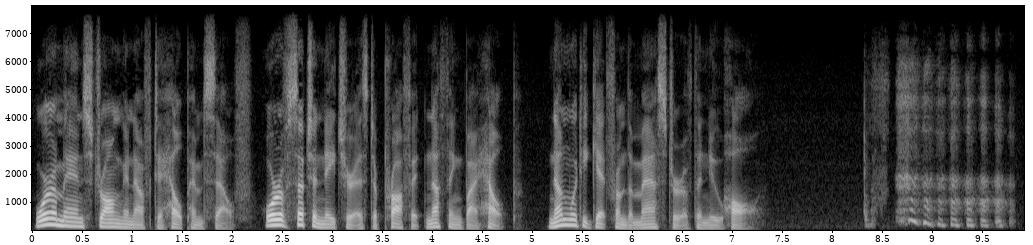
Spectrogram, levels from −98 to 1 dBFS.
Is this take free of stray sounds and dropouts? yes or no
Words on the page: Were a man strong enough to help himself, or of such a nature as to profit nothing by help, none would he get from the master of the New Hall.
no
